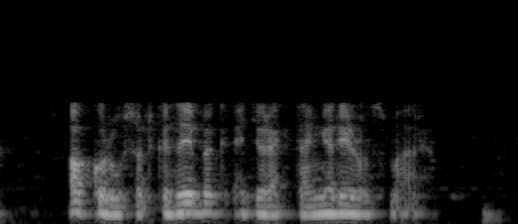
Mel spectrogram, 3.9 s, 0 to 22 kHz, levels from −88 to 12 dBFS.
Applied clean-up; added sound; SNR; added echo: none; none; none; none.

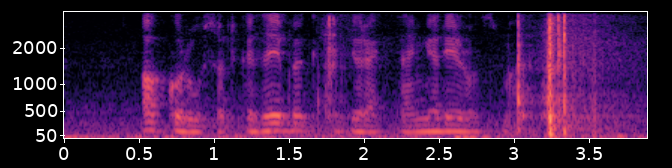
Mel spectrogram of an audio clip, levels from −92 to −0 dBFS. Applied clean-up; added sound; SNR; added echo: none; Telephone; -4 dB; none.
